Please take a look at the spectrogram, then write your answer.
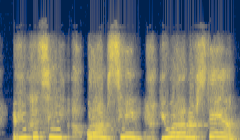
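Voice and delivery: imitating a high, loud, strained cry; high strained wail. Assistant wailing the news down the phone, high and loud. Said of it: "like, like that".

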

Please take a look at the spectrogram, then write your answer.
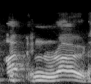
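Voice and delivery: normal talking voice

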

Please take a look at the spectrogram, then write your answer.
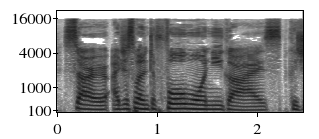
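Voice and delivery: ordinary talk, nothing marked

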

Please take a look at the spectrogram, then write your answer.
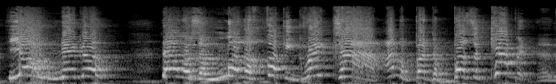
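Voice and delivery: high shouted exaggerated street accent.

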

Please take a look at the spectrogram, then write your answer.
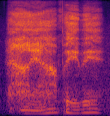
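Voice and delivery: mock sexy talk. Shown as a demonstration. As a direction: lay on the cheesy bedroom charm. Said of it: "you're gonna start talking like this".

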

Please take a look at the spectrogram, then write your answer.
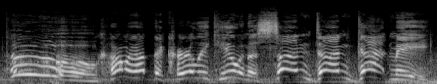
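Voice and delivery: high-pitched, hammed-up recovery; playful high exclaiming. Driver coming round the bend after sun glare, comic high exclaiming. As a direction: exclaim up high in mock distress.

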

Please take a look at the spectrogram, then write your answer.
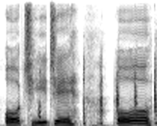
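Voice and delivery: exaggerated Welsh lilt, played for laughs; Welsh accent. Shown as a demonstration. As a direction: sing out a hammed-up Welsh accent.

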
